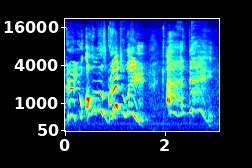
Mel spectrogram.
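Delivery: very high, loud squeal; hammed-up, high-pitched outburst; mock exasperation. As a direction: squeal it in laughing disbelief. Retells protesting mom's pregnancy fear.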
